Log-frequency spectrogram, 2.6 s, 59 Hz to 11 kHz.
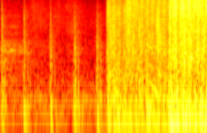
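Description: M4 rifle fire in the video game Arena Breakout on the Farm lockdown map: several spaced single shots give way to continuous rapid automatic fire that grows louder and denser.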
